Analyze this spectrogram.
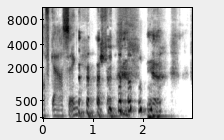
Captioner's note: both laughing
